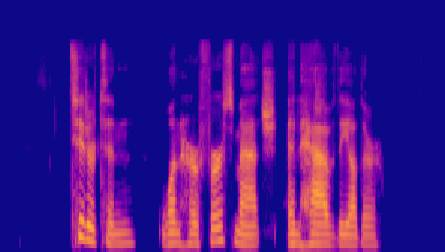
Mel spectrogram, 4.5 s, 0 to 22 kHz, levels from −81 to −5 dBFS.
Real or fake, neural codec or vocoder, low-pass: fake; autoencoder, 48 kHz, 128 numbers a frame, DAC-VAE, trained on Japanese speech; 10.8 kHz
